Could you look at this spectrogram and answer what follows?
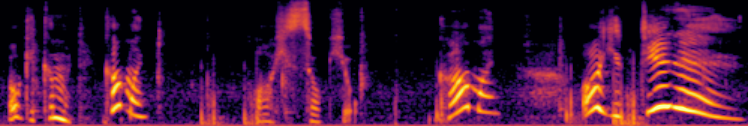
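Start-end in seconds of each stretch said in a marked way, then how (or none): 0.9-1.2 high coaxing call to a pet. Real, not acted. Calling the pet. 2.1-3.0 soft whispered aside; hushed whisper, much softer; whispered fond aside about the pet. Real, not acted. Cooing over pet. 3.7-6.2 high, louder praise for a pet. Real, not acted. Pet succeeds.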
